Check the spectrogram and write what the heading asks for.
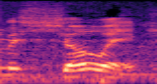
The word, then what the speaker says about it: Misiolek: Charles oh is here in spirit Thank You Michelle my last name is miss showing there we go it doesn't sound how it's spelled so I don't fault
